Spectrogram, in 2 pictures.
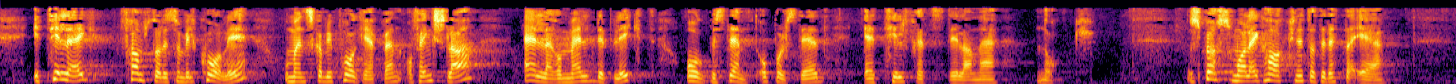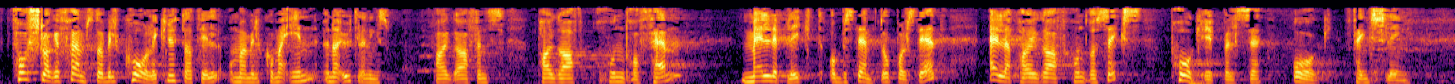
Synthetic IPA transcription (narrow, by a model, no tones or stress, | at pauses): ɪt̪ʰɪlːɛɡfɾɑmst̪oːɖ̪ɛsɔmʋɪlkʰoːʁlɪɔmːɛnskɑbliːpʰoːɡɾeːpənɔ̰fɛŋslɑ | ɛlːəɾɔmːɛld̪əpʰlɪkt̪oːɡ̚bəst̪ɛmt̪ʰɔphɔlst̪eːd̪ʔɛt̪ʰɪlfɾed̪st̪ɪlːɑnə | nɔk | ɔspœʁʂmoːləɛːɡɦɑɾkʰnʉt̪ːɑt̪ʰɪld̪ɛt̪ːə̰ʔɛ | fɔʁʂlɑːɡəfʁɛmst̪oːʁʋɪlkʰoːʁlɪkʰnʉt̪ːɑt̪ʰɪlɔmːɑnʋɪlkʰɔmːəʔɪnːʉ̰nəʁʉːt̪ʰlɛnɪŋs | pʰɑɾɑɡʁɑːfənspʰɑɾɑɡɾɑːfhʉnd̪ʁəɔfɛm | mɛlːəpʰlɪkt̪ɔbəst̪ɛmt̪ɔphɔlst̪eːd̪̥ | ɛlːəʁpʰɑʁɑɡʁɑːfhʉnd̪ʁəɔsɛks | pʰoːɡɾiːpəlsə | oːɡfɛŋslɪŋ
